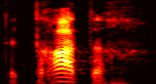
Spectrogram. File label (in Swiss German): "tratter", Alsace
